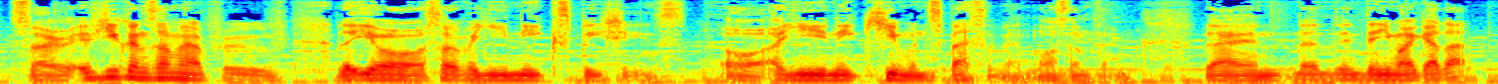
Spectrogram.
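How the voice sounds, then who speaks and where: A man's voice: medium pitch, steady tone, a little fast, hardly any pauses, faint music behind. A man co-hosting a comedy podcast with dry, wry jokes. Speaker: co-host.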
